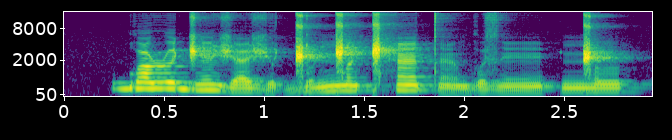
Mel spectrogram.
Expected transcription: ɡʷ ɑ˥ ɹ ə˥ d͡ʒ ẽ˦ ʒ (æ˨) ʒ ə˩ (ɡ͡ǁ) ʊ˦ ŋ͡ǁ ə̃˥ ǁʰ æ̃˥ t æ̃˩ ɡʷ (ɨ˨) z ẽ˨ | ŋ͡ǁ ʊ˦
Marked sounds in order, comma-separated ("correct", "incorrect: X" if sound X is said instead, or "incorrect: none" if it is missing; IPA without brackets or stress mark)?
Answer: correct, correct, incorrect: ə˨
